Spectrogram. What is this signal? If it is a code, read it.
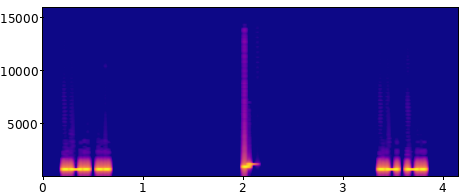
Morse code, heard as a keyed tone, about 36 wpm, 700 Hz. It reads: RI AN
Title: Top Two Letter Combinations in Words 35wpm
